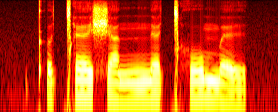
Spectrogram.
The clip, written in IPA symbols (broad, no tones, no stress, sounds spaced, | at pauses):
kʼ ə ǀ ɛ ʃ a nː ɛ ǀʰ o m ɛ ɪ̯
